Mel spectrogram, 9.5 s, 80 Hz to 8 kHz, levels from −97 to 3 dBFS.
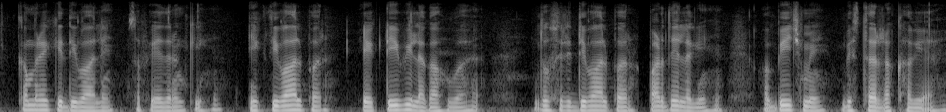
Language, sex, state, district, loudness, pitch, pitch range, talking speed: Hindi, male, Uttar Pradesh, Varanasi, -26 LUFS, 115 Hz, 110-125 Hz, 175 wpm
